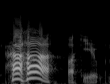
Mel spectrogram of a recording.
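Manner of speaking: high, loud mock villain laugh into a taunt; spring the gloating villain's taunt, loudly hammed up; Mysterio. Podcaster imitating the villain's turn on everyone, high gloating taunt. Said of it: "he played this, the really weird".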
